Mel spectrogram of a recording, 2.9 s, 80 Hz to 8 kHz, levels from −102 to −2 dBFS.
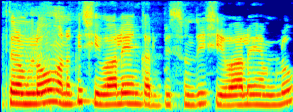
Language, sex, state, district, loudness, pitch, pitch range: Telugu, female, Telangana, Nalgonda, -15 LUFS, 230 Hz, 220-245 Hz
